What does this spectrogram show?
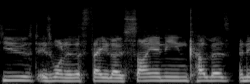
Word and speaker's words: phthalocyanine: close together phthalo it's almost like the f is kind of Forgotten in your mouth so it's phthalocyanine it's the same as the middle part of of phenol phine so a lot of people say that wrong so if you want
